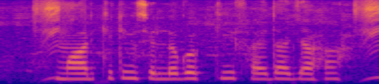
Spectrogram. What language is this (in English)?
Magahi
